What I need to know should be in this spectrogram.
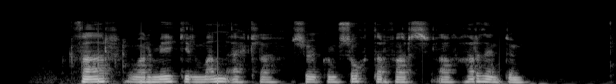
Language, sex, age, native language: Icelandic, male, 20-29, Icelandic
